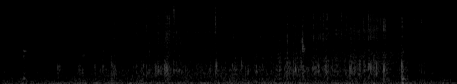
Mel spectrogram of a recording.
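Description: Near silence with a faint rustling as a homemade pin comb is drawn through the paint floating on a marbling bath, swelling slightly through the middle, with a couple of small ticks.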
